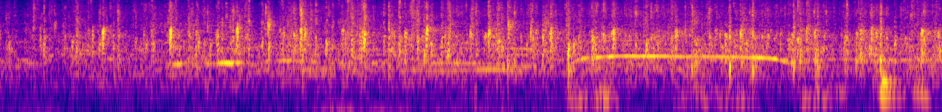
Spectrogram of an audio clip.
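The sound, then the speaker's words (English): Applause from the crowd at a high school football game as an injured player is taken off in an ambulance; scattered clapping runs throughout, with voices talking over it and a steady held tone partway through. “Big applause for this young man as he rides the ambulance, leads the field from the Wadley faithful and from the visiting Victory Lions.”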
